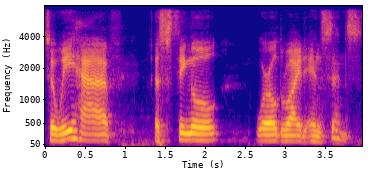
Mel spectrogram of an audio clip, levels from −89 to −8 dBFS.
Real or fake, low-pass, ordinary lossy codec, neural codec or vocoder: fake; 7.2 kHz; AAC, 48 kbps; codec, 24 kHz, 0.9 kbps, WavTokenizer, medium speech release version 1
